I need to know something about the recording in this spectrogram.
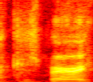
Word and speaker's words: Kasperi: Yeah, Kasperi Kapanen got a DUI, an aggravated DUI in Finland at the end of August.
